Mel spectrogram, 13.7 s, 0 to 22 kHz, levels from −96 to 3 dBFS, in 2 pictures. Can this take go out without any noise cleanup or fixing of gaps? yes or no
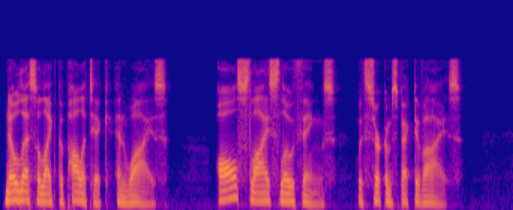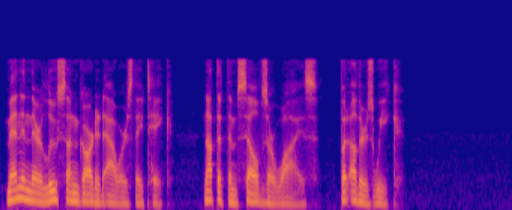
yes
